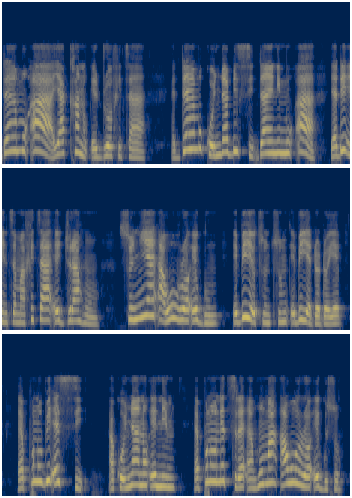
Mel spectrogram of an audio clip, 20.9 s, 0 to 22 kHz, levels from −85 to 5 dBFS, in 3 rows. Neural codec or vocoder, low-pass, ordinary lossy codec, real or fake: none; 7.2 kHz; Opus, 24 kbps; real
